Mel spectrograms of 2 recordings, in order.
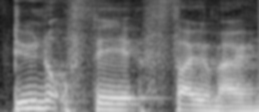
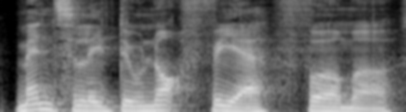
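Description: First: Said in the usual way. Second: Fomo with a prominent Hull accent; strong Hull vowels in FOMO. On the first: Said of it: "I think you meant to say". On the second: Real, not acted. Co-host reading tip number six, prominent Hull accent. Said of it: "my Hull accent came right in there".

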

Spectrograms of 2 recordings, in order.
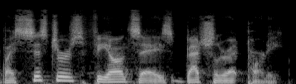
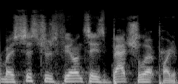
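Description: First: Lower, deliberate re-reading; slow, puzzled repeat. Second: Said in the usual way. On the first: Real, not acted. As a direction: spell out the phrase slowly, word by word. Repeats odd phrase slowly to check.

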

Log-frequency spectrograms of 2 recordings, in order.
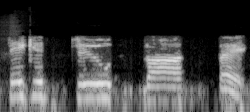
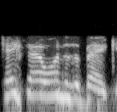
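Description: First: Each word spaced out for emphasis. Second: Said in the usual way. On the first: Acted. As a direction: land "Take it to the bank" word by word. Repeats promise slowly, word by word.

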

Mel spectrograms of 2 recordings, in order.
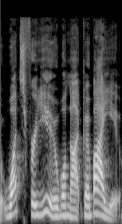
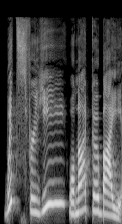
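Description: First: Said in the usual way. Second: Higher, lilting Scots WITS and YE; Scots dialect saying. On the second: Shown as a demonstration. Trying the translated saying back in Scots dialect. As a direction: say it with Scots "ye" for you. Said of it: "which translates to".

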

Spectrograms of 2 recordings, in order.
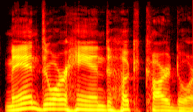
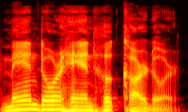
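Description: First: Clean word-by-word delivery; Man, door, hand, hook, car door spaced evenly; correct version. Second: Effortful word-by-word try; Man, door, hand, hook, car door, falling at the end; struggling attempt. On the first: Host shows co-host the right order, word by word. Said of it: "I can't even do that". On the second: Co-host tries the phrase after host, stumbling. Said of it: "degree in theater". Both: Shown as a demonstration.

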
